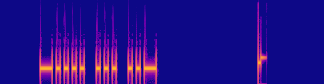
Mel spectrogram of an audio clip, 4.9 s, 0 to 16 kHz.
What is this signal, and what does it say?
Morse code, heard as a keyed tone, about 20 wpm, 700 Hz. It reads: 6SU
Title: Three Challenging Letter-Number Combinations 20wpm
